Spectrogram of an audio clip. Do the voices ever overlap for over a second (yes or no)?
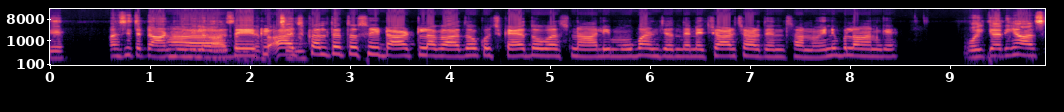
yes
